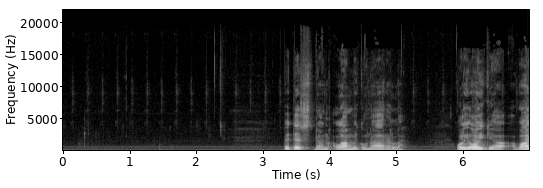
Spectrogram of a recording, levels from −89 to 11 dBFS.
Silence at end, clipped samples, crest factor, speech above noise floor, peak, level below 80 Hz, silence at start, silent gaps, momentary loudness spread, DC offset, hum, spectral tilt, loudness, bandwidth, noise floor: 0 s; under 0.1%; 20 dB; 41 dB; 0 dBFS; -50 dBFS; 3.35 s; none; 15 LU; under 0.1%; none; -7 dB/octave; -17 LUFS; 15.5 kHz; -56 dBFS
